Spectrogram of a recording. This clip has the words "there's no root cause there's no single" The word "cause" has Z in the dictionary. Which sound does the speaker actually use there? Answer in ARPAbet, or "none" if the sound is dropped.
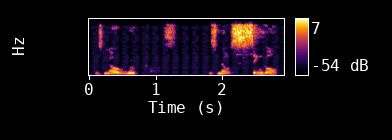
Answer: S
